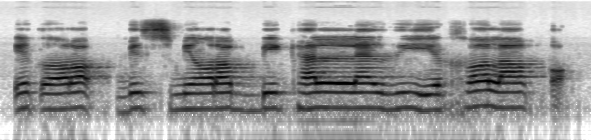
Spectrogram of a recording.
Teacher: Huruf qaf di belakang di akhir ayat pertama harus kita pantulkan. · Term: qalqalah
